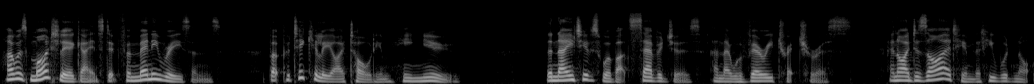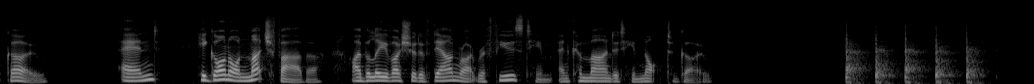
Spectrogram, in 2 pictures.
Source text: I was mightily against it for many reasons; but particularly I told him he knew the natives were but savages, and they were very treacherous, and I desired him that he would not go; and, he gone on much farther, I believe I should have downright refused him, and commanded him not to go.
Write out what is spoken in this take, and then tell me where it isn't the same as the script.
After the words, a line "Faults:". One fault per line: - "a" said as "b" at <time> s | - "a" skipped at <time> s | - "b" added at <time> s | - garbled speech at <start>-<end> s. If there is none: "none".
I was mightily against it for many reasons; but particularly I told him he knew the natives were but savages, and they were very treacherous, and I desired him that he would not go; and, he gone on much farther, I believe I should have downright refused him, and commanded him not to go.
Faults:
none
